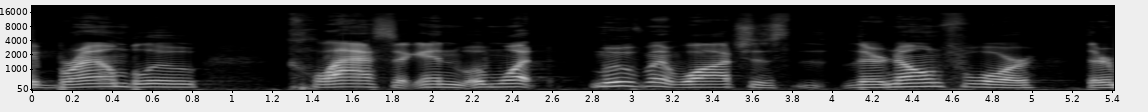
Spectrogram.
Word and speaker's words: MVMT: We want to thank MVMT, pronounced Movement.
